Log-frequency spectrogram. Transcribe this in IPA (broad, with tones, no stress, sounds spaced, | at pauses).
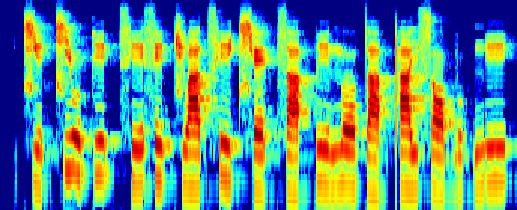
t͡ɕ i˨ ʔ t͡ɕ j u˥˧ k i˦ ʔ t͡sʰ i˧ s i˦ ʔ t͡ɕ w a˧ t͡sʰ i˥˧ t͡ɕʰ e˨ t̚ s a˨ ʔ p i˥˧ n̪ o˥˧ t̪ a˨ ʔ pʰ a˧ j s ɔ˨˩ b u˨ k̚ ŋ i˦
